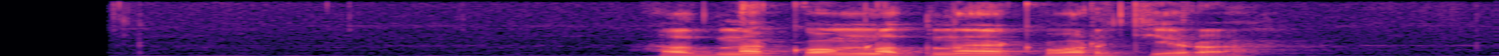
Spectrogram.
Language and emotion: Russian, neutral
